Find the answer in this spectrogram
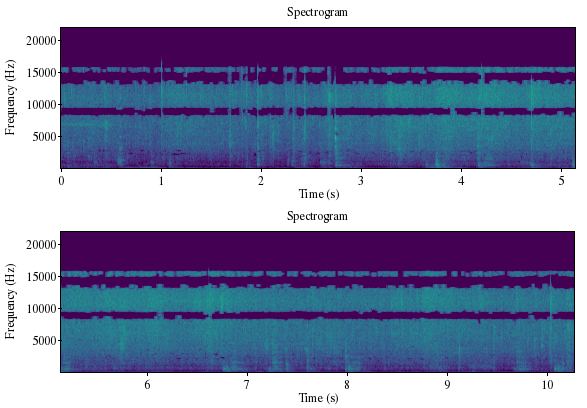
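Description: Pork belly and onions sizzling steadily on an electric griddle, with scattered clicks and knocks of chopsticks and utensils against the griddle and dishes; the loudest knock comes about four seconds in.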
